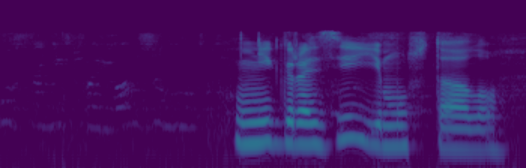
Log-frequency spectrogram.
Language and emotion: Russian, neutral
